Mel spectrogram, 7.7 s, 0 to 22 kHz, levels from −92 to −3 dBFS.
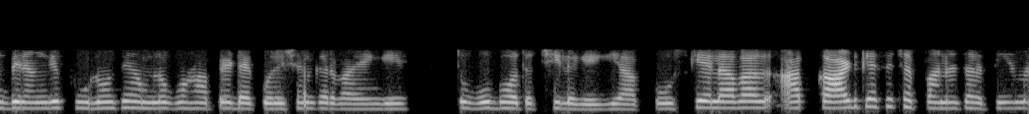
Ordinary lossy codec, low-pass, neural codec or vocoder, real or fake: none; 3.6 kHz; none; real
